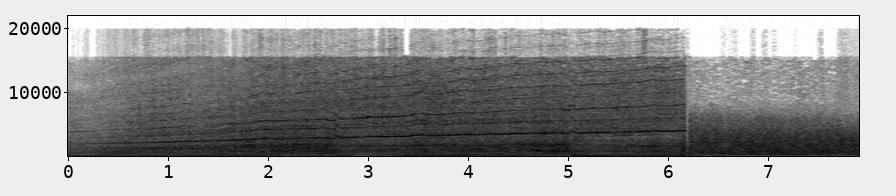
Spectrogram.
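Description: A 2016 Audi TT Cup race car engine in a racing video game, revving hard and steadily, with pitch climbing through each gear and brief dips at the shifts.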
